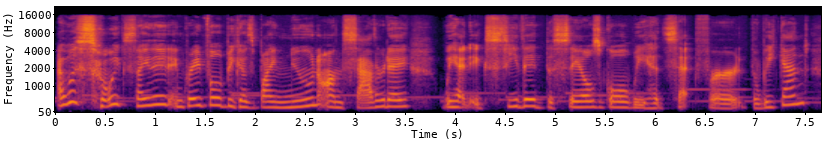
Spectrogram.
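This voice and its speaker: A young Canadian woman with a hoarse, gravelly voice, chatting casually in a vlog voice-over about her weekend. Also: on the high side, moderate pace, darkish tone, soft background music. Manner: chatty, upbeat recounting. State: hoarse, lost voice. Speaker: doll artist vlogger.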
